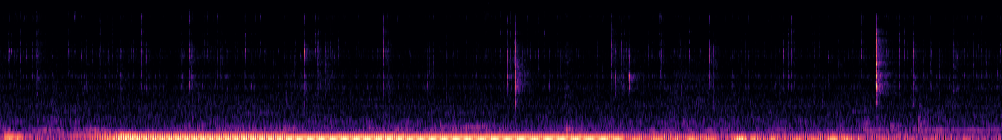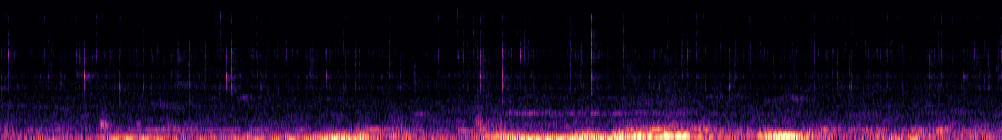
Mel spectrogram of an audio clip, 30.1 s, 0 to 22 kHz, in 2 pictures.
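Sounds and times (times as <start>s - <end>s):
fire crackling and popping: 0.0s - 30.0s
low fire rumble: 0.0s - 30.0s.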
